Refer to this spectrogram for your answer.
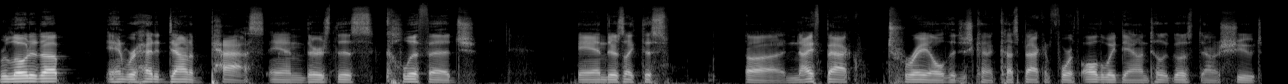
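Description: A man with a plain, everyday voice talks at a fairly slow pace, his fairly low pitch held in fairly even intonation, on a very clean recording with a silent background. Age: 20s. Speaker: hunting videographer. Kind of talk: casual chat.

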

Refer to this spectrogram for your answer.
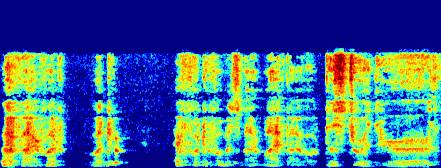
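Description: A man's raspy, put-on character voice at an extremely high pitch and a fairly slow pace. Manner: menacing villain.

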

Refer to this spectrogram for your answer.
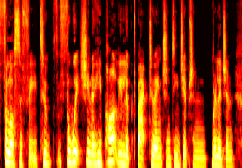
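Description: A woman at a moderate pace with very wide pitch swings, in a dry, close sound with no echo and a very clean recording against a silent background. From rural England. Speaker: novelist and critic. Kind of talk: interview.

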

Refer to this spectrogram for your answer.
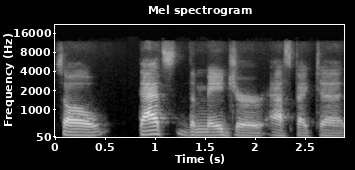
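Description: Over a quiet background, a man speaks at a fairly low pitch in a dark, mellow tone. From Utah. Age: 20s. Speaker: nutrition coach. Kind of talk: interview.

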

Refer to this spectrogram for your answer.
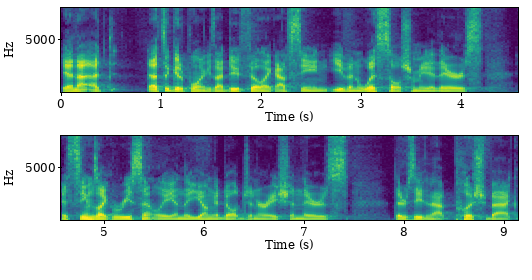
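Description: A man with a plain, everyday voice talks at a fairly quick pace in a fairly low pitch, on a very clean recording with a silent background. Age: 30s. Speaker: associate pastor. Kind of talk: casual chat.

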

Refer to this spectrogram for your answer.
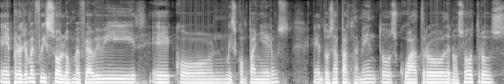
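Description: A man speaks at a very slow pace in a medium pitch, his intonation monotone and flat. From Miami, US (raised from age 9; born Medellín, Colombia). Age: 30s. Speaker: pharmacist. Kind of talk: interview. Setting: in person in Montreal.

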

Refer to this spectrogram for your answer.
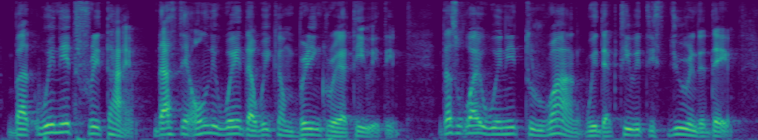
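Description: In a very clean recording with a silent background, a man with a Spanish accent talks at a moderate pace, medium in pitch, with lively intonation. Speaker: English coach and podcaster. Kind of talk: casual solo podcast monologue.

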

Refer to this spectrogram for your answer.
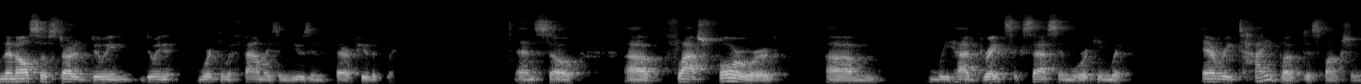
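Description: A man's voice at medium pitch and a moderate pace, fairly even in intonation, with long, frequent pauses. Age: 50s. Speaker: addiction specialist. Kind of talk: interview conversation.

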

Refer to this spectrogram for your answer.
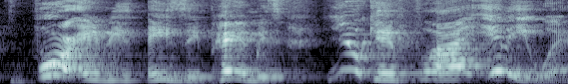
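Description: A man's put-on character voice at an extremely high pitch and moderate pace. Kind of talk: advertising pitch. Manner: salesy, pitching.

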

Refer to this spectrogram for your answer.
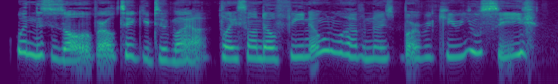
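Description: With hardly any pauses, a female-sounding put-on character voice runs at a fairly high pitch for a woman. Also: fairly quick pace. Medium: actual play. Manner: warm, friendly.

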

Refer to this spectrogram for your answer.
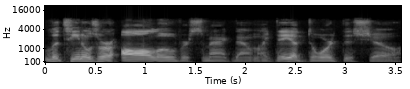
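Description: A man with a plain, everyday voice speaks at a fairly low pitch with lively intonation. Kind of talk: casual chat.

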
